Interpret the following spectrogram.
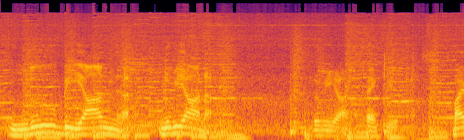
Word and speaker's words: Ljubljana: It's pronounced Ljubljana.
